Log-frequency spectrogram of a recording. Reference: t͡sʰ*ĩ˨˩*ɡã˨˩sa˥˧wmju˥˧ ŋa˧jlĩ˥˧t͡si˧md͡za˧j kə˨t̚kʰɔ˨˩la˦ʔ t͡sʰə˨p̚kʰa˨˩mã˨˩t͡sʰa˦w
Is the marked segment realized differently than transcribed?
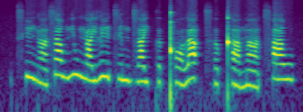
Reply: yes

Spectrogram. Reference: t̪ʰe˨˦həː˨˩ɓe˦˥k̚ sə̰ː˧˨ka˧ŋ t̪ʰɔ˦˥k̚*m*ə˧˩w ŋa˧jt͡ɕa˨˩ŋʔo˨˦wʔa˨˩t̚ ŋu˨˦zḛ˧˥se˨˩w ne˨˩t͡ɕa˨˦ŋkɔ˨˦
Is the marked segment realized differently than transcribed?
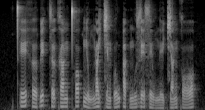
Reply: yes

